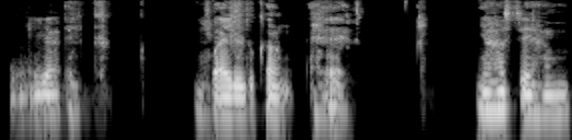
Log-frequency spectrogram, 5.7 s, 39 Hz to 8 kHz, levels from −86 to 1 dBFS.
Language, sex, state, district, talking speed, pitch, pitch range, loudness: Hindi, male, Bihar, Saran, 95 wpm, 110 Hz, 105-120 Hz, -20 LUFS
